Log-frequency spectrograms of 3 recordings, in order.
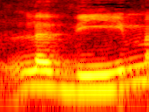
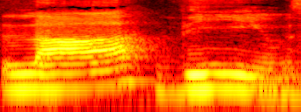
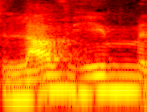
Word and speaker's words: Lathim: So Lathim, I know a lot of people have trouble saying my name. So when I do shows now, I generally make people say my name by syllable. Lathim. So I'll make them repeat it a couple of times, because I've gotten some crazy feedback. You know, it's love him, it's Lathim, it's Lucine, it's all kinds of stuff.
